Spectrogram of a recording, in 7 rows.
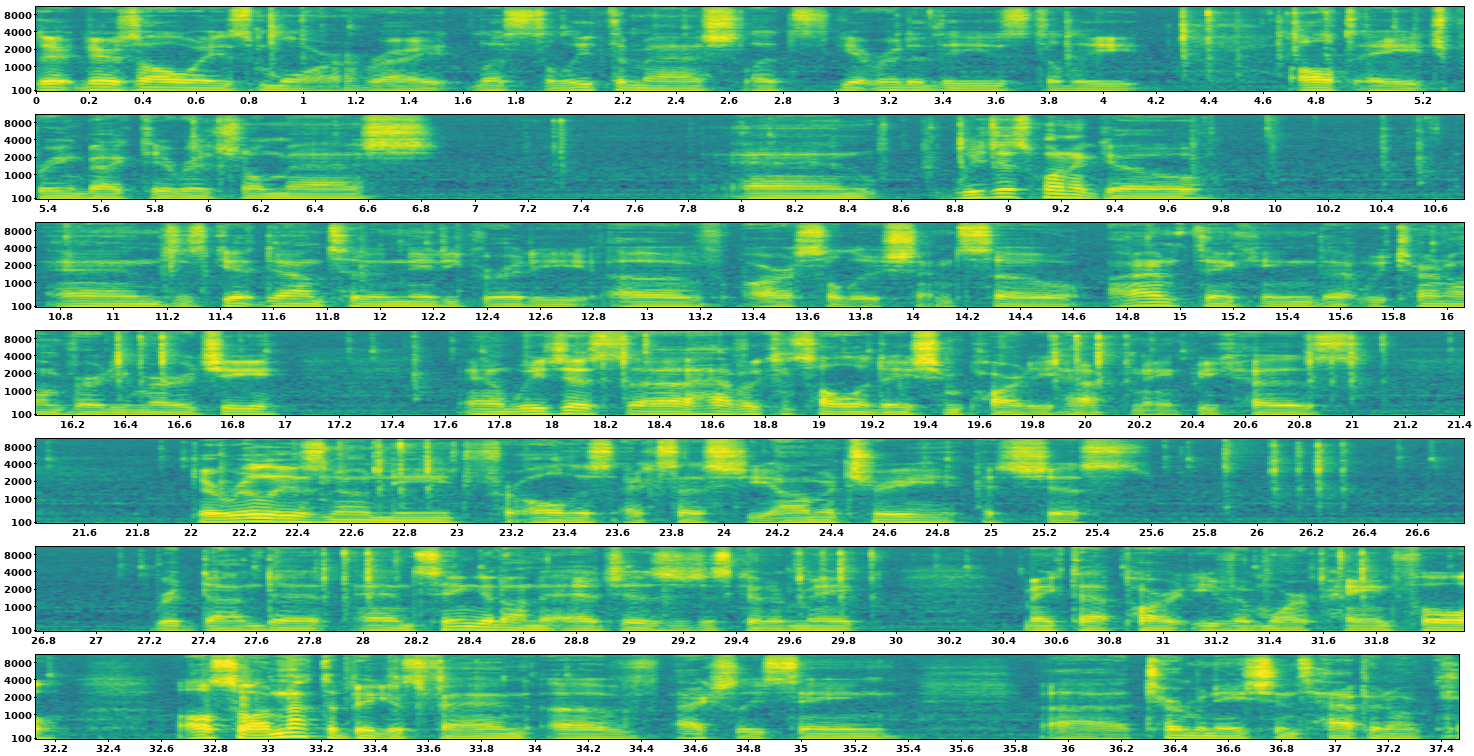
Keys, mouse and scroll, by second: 1.1 click, 1.1 click, 2.3 shift+click, 2.6 shift+right click, 3.2 click, 4.3 alt+h, 4.7 alt+a, 5.0 click, 5.9 g, 6.5 click, 7.2 h, 7.9 click, 8.7 KP_7, 9.4 scroll up 1, 9.8 shift+middle click, 10.0 shift+scroll up 2, 10.6 shift+middle click, 11.2 alt+a, 11.4 click, 12.1 shift+click, 15.9 click, 16.3 g, 16.6 g, 16.8 click, 18.1 g, 18.2 g, 18.5 click, 19.9 g, 20.0 g, 20.2 click, 20.7 g, 21.0 g, 21.4 click, 22.4 shift+click, 22.7 g, 22.9 g, 23.3 click, 23.6 scroll down 1, 23.9 shift+middle click, 24.1 scroll up 1, 24.7 click, 24.9 click, 25.7 shift+click, 26.0 g, 26.2 g, 26.5 click, 27.5 shift+click, 27.8 g, 28.0 g, 28.3 click, 29.3 shift+click, 29.6 g, 29.8 g, 30.1 click, 31.1 shift+click, 31.5 g, 31.7 g, 32.1 click, 33.1 shift+click, 33.4 g, 33.6 g, 34.0 click.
